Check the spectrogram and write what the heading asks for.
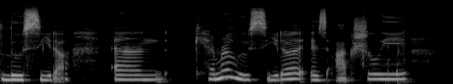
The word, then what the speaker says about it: Lucida: I said Lucidia. But no, it's Lucida.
